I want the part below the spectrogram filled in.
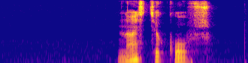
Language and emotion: Russian, neutral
